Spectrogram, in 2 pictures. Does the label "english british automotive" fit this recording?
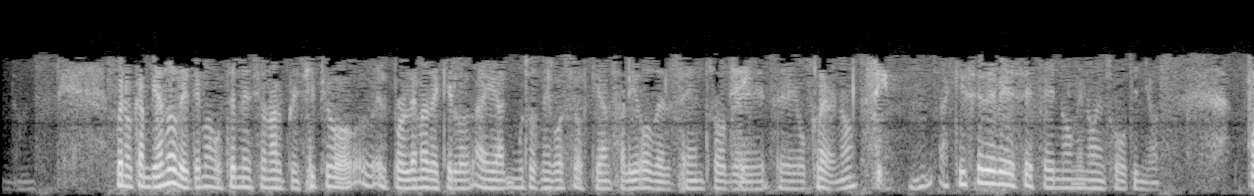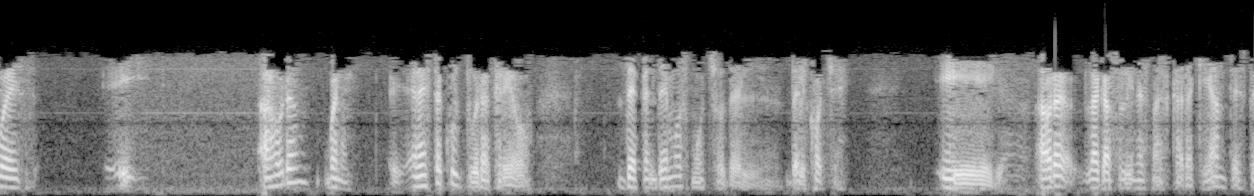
No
